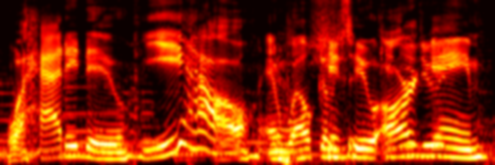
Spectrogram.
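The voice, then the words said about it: Put-on country accent. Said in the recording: “I would put on a country accent.”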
